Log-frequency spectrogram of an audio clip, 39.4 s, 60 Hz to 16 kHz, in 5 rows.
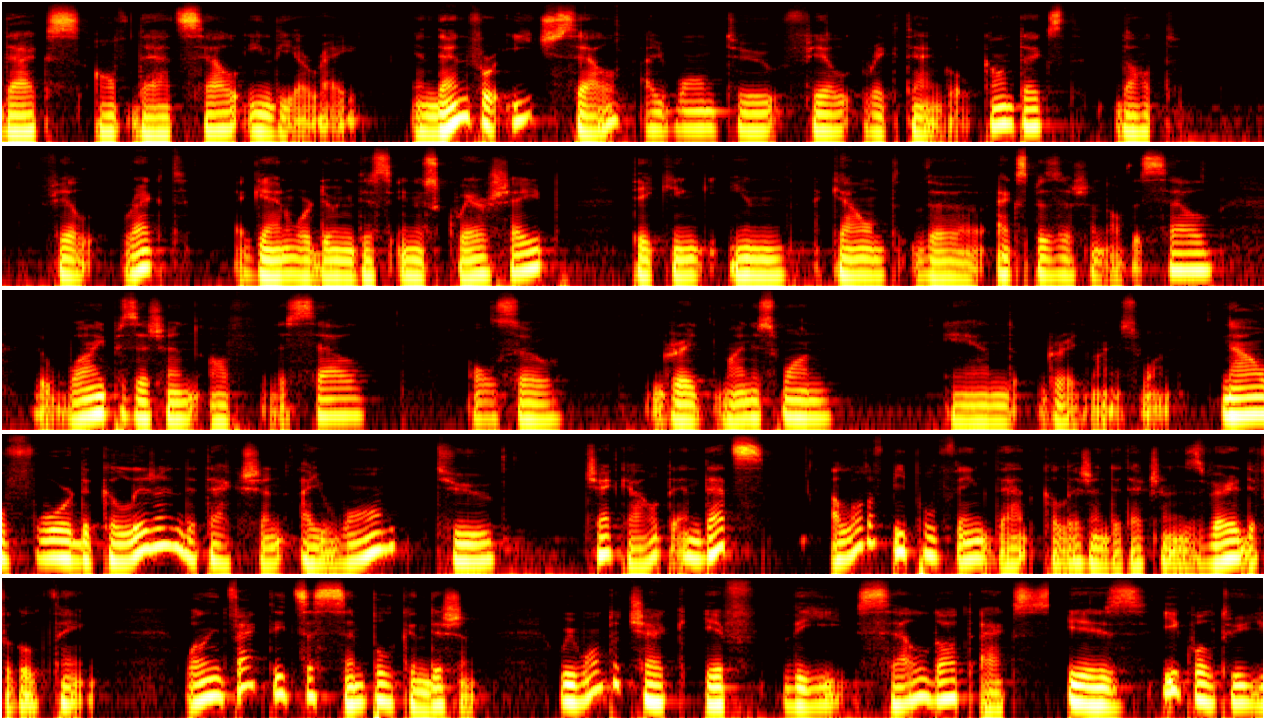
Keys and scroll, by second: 2.5 Right, 15.3 space, 18.8 space, 20.2 space, 20.7 space, 21.6 space, 26.7 space, 38.3 space.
